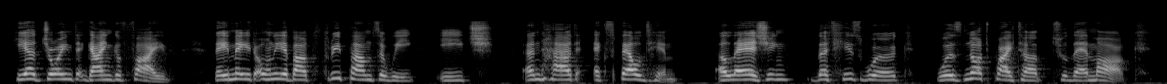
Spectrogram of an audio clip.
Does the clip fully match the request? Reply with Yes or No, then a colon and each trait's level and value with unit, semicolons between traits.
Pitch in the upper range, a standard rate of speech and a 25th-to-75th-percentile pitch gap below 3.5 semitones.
Yes: high, 215 Hz; average, 160 wpm; average, 3.1 semitones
